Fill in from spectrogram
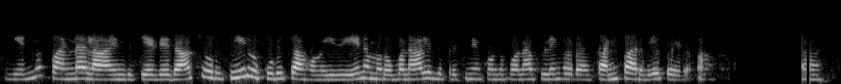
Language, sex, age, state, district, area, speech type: Tamil, female, 45-60, Tamil Nadu, Pudukkottai, urban, conversation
